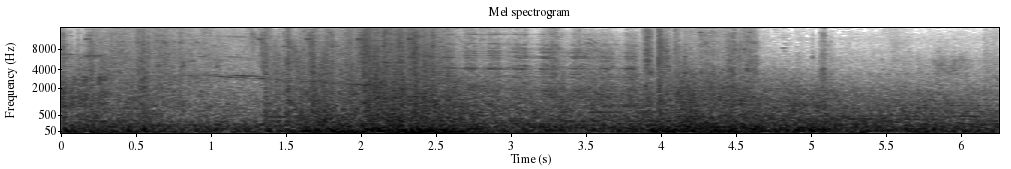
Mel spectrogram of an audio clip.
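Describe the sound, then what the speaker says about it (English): A dense, continuous barrage of booming blasts and rapid crackling gunfire from the video game Destiny: Rise of Iron, loud and chaotic throughout, like a battle raging nearby. "That's a lot of explosions."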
